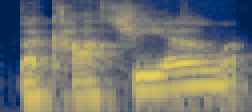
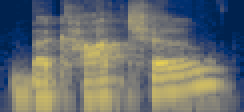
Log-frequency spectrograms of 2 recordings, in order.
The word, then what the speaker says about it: bocaccio: all of the information uh the word is bokaccio also bakacho it's a noun it comes from italian it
